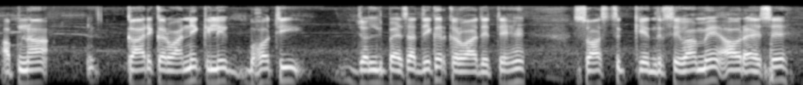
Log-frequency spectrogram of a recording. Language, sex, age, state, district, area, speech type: Hindi, male, 18-30, Uttar Pradesh, Sonbhadra, rural, spontaneous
